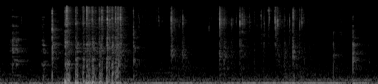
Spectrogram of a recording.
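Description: A solid yellow bar of dry soap, held in the hand, is shaved into curls with a utility knife blade. Crisp, bright scraping and cutting strokes rasp across the bar in quick bursts, the densest cluster early on, over a steady low hum.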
